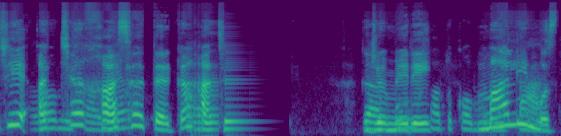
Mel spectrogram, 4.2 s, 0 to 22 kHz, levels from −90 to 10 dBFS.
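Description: Speech runs cleanly until 1.43 s, when repeated packet loss (robotic sound) begins and lasts to 1.66 s. Four short holes, the longest about 51 ms, are each patched by stretching the preceding sound, so about 37% of that stretch is concealed. The result is a choppy burst with pieces missing. On a spectrogram it shows as smeared, frozen harmonic bands interrupting the normal formant movement, and the waveform shows repeated near-identical cycles where detail should be. Almost immediately, from 1.70 s to 2.19 s, the sound turns into a fading buzz or hiss that decays into about 100 ms of silence before the speech resumes. Roughly half a second of audio is simply gone, which is likely a long network dropout. The spectrogram shows a flat, decaying smear tapering to an empty band, and the waveform shows a shrinking envelope collapsing to a flat line before the speech returns.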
